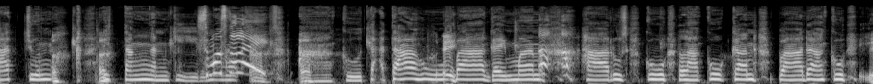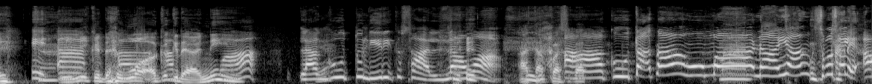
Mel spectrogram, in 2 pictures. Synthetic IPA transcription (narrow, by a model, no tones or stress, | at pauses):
at͡ʃʊndit̪aŋankisɾəmsalaʔakut̪aʔt̪aɦubaɡajmanhaɾʊskulakukanpadakueinĩkədawaʔakukədaa̰niaʔ | laɡut̪uliɾɪʔt̪usalawaad̪apasaakut̪aʔt̪aɦumanajaŋsəmaskala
